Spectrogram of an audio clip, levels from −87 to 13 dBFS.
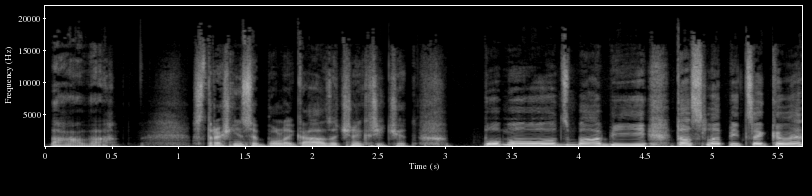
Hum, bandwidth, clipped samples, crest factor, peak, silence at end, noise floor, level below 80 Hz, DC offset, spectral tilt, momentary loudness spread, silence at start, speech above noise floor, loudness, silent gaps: none; 18 kHz; under 0.1%; 14 dB; -4 dBFS; 0 s; -44 dBFS; -34 dBFS; under 0.1%; -5 dB/octave; 13 LU; 0.05 s; 26 dB; -18 LUFS; none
